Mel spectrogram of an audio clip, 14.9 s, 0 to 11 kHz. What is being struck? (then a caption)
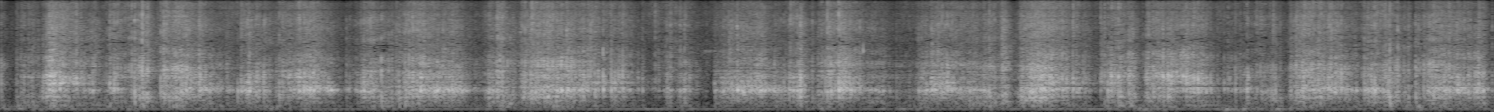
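Canvas with dried acrylic paint. Fingertips and nails scratch and rub across a flat canvas covered in crinkled, dried red acrylic paint. The result is a steady run of dry, crackly scraping strokes, centered in the midrange around 500 Hz, with little bass and almost no high sparkle. The strokes swell and fade in short bursts throughout.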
